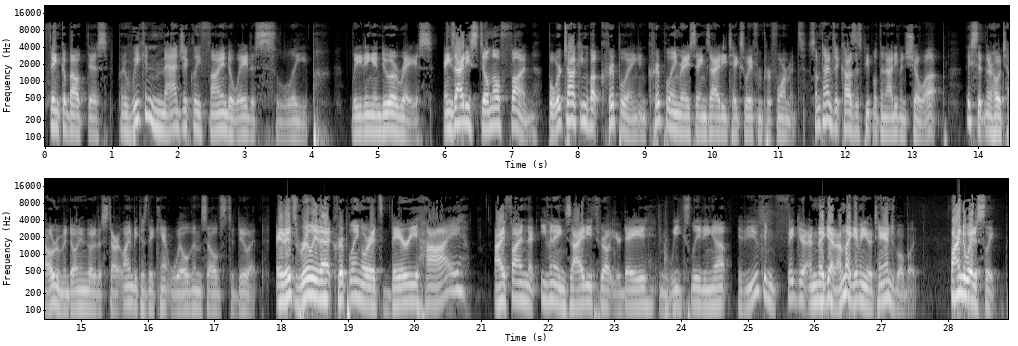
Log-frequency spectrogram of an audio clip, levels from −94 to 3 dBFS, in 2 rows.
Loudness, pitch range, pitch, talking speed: -17 LUFS, 110-150 Hz, 125 Hz, 220 wpm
